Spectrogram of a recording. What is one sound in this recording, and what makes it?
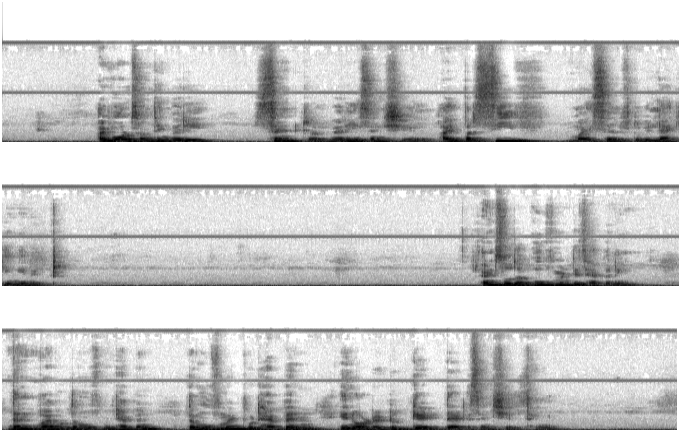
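A man speaks calmly and thoughtfully, close to a microphone.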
